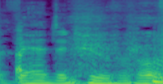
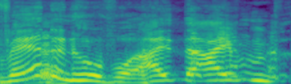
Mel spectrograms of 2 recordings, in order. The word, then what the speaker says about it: VandenHeuvel: Yeah, VandenHeuvel. VandenHeuvel. I'm so proud of myself I pronounced the last name correctly.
